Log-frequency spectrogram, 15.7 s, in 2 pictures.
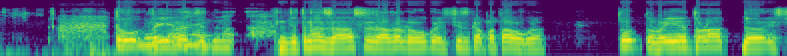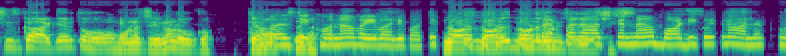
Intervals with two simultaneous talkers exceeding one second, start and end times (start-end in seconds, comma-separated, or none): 12.7-14.2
